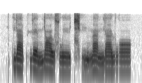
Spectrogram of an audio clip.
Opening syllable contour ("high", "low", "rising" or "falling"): falling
